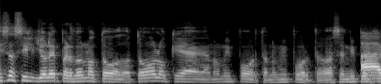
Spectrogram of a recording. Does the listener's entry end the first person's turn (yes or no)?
no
